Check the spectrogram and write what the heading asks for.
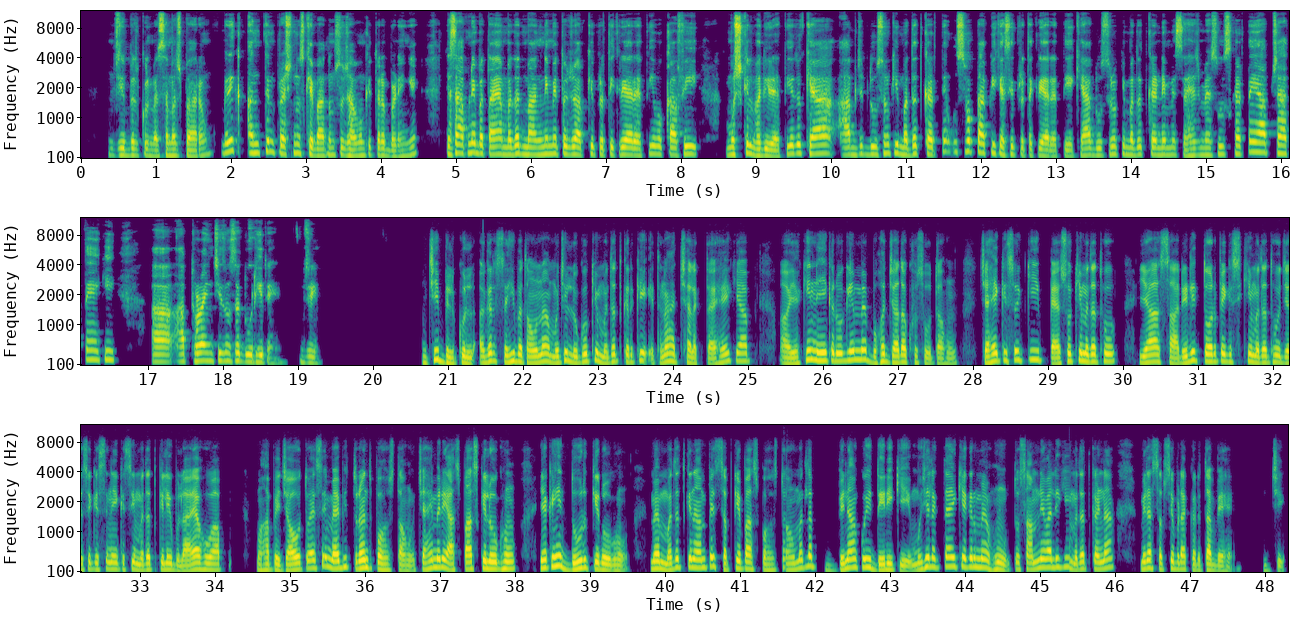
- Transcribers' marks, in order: none
- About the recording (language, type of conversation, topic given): Hindi, advice, मदद कब चाहिए: संकेत और सीमाएँ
